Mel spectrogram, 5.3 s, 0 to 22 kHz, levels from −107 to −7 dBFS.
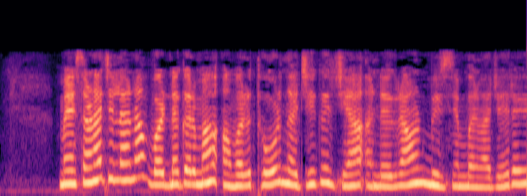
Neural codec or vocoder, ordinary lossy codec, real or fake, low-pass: vocoder, 22.05 kHz, 80 mel bands, Vocos; AAC, 48 kbps; fake; 7.2 kHz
